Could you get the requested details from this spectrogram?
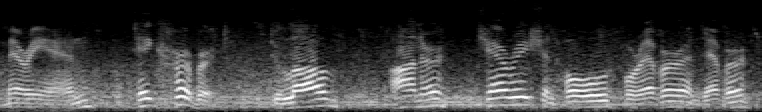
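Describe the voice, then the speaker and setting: A solemn wedding officiant from a 1970s TV comedy, reading the vows slowly in a slightly high voice. The sound is tinny and phone-like, with a clear hiss. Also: male voice, animated. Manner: slow, measured ceremonial delivery.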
